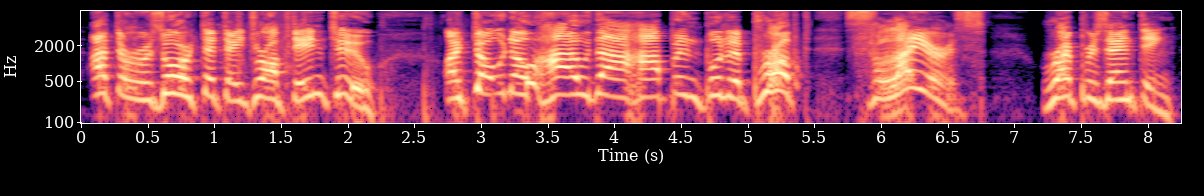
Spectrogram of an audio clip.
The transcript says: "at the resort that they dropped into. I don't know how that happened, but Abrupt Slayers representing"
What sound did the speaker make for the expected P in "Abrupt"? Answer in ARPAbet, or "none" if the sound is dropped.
P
